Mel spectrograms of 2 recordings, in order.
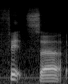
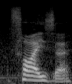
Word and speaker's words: Pfizer: person turn up for fitzer vaccine uh how i know hang on fizer that's how you say it thank you if it's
